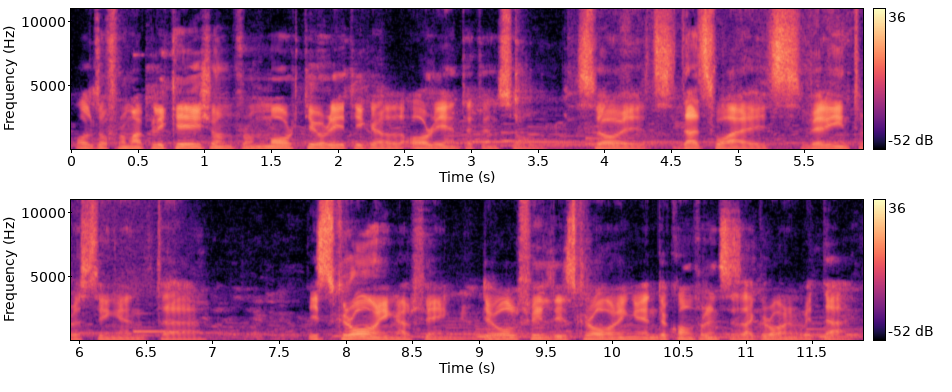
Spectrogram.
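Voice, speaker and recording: A man speaks in a plain, mid-pitched voice, stopping and restarting as he hunts for the right words. Loud music plays behind him the whole time. He sounds like a conference organizer answering interview questions. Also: fairly even intonation. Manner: halting, searching for words with many restarts. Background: loud background music.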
